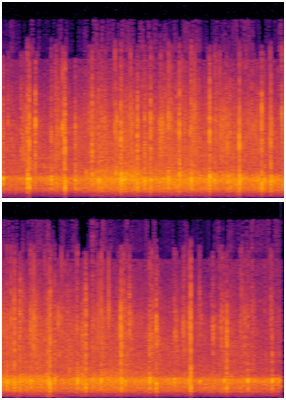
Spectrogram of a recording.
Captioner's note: applause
